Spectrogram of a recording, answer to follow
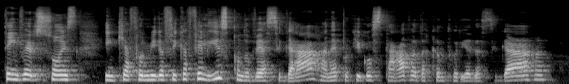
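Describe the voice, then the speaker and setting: A woman teacher with a Brazilian Portuguese accent giving a televised lesson to children, animated and sing-song. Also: mid-range voice, brisk. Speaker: primary school teacher. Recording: roomy echo.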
